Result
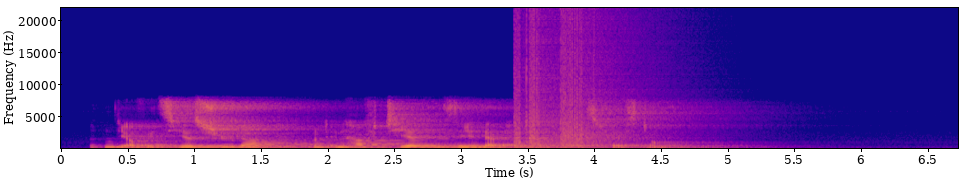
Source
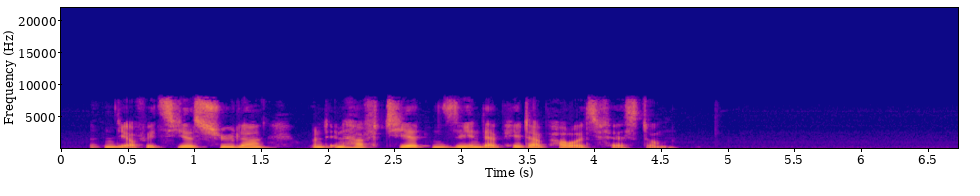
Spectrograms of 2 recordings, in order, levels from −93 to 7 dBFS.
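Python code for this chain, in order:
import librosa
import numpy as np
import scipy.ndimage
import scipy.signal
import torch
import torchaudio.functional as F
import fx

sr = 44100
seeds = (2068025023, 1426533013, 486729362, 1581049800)

y = fx.dynamic_eq(x, sr, hz=140.0, q=1.1, threshold_db=-33.0, ratio=4.0, max_db=-6)
y = fx.overflow_wrap(y, sr, gain_db=19.5, at=(3.37, 4.06))
y = fx.rev_schroeder(y, sr, rt60_s=2.1, comb_ms=32, drr_db=2.5)
y = y * librosa.db_to_amplitude(-8.0)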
